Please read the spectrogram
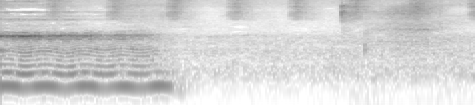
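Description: A man's singing voice holding the last note of a sung line, its pitch wavering slightly. It stops just under a second in, leaving faint room noise.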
